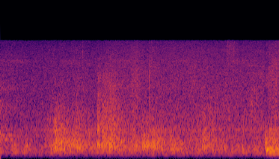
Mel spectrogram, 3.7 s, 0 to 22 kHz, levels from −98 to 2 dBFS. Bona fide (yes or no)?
yes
